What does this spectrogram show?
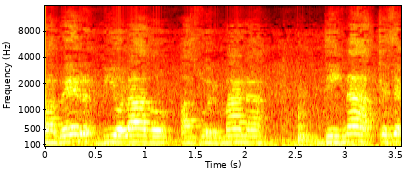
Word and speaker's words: Diná: por venganza por haber violado a su hermana Diná, que se pronuncia así en hebreo, pero castellanizándolo decimos Dina.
